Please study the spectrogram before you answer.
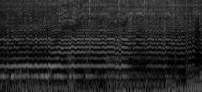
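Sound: mosquito buzzing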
